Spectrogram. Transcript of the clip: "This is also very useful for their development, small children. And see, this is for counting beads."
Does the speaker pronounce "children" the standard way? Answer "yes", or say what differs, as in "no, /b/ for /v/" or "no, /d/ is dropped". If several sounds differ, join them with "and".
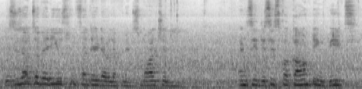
no, /n/ is dropped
